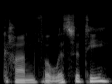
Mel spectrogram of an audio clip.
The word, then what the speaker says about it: confelicity: Confelicity.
